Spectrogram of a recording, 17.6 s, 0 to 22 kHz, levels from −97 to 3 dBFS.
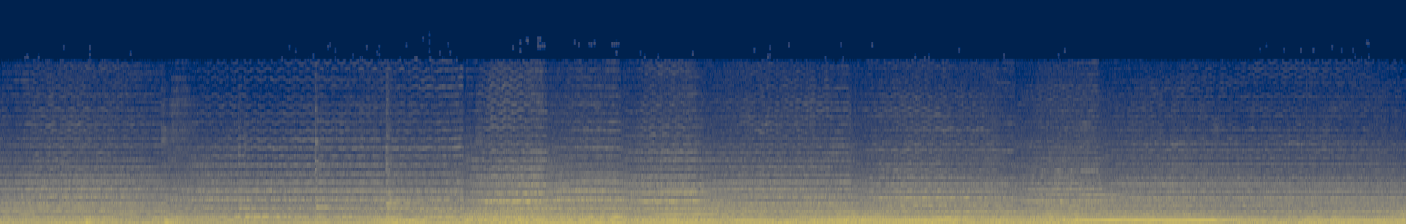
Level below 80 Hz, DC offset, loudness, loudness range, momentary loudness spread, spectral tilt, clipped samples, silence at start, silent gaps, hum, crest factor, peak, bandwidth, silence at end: -34 dBFS; under 0.1%; -24 LUFS; 4 LU; 6 LU; -6.5 dB/octave; under 0.1%; 0 s; none; none; 14 dB; -8 dBFS; 13.5 kHz; 0 s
